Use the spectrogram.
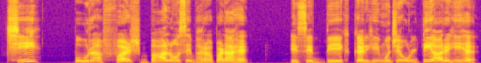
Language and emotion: Hindi, disgusted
